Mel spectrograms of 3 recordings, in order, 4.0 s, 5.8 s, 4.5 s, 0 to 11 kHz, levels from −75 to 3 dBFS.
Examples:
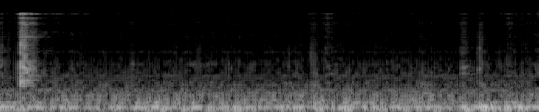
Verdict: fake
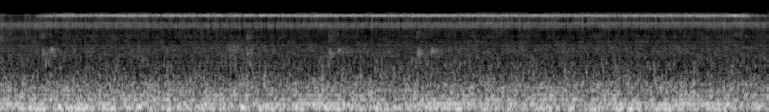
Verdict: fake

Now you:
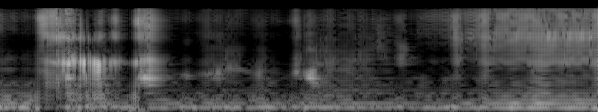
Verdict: fake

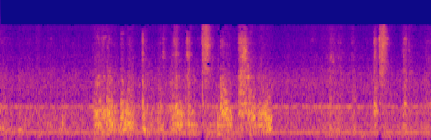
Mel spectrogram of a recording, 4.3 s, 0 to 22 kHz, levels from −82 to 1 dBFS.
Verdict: real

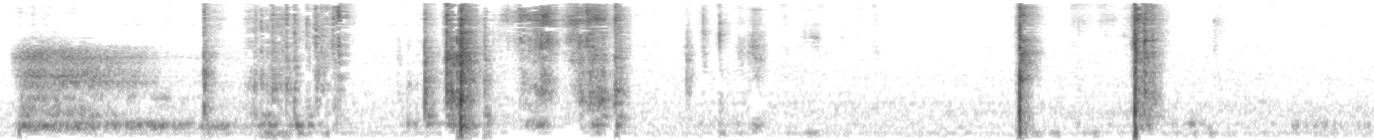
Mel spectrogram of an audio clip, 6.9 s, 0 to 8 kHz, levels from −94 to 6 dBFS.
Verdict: fake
